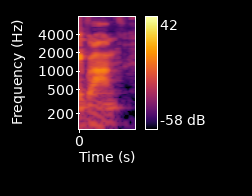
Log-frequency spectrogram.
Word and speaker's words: wrong: Obviously, if you eliminated the W and you saw that, you would still say wrong. So the W is silent.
